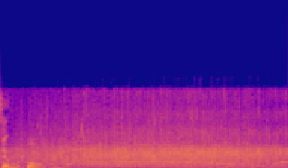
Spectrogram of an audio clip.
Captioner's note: cheering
